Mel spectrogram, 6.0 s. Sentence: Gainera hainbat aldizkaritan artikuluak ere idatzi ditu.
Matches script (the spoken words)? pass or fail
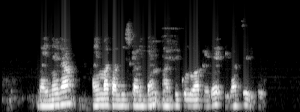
pass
